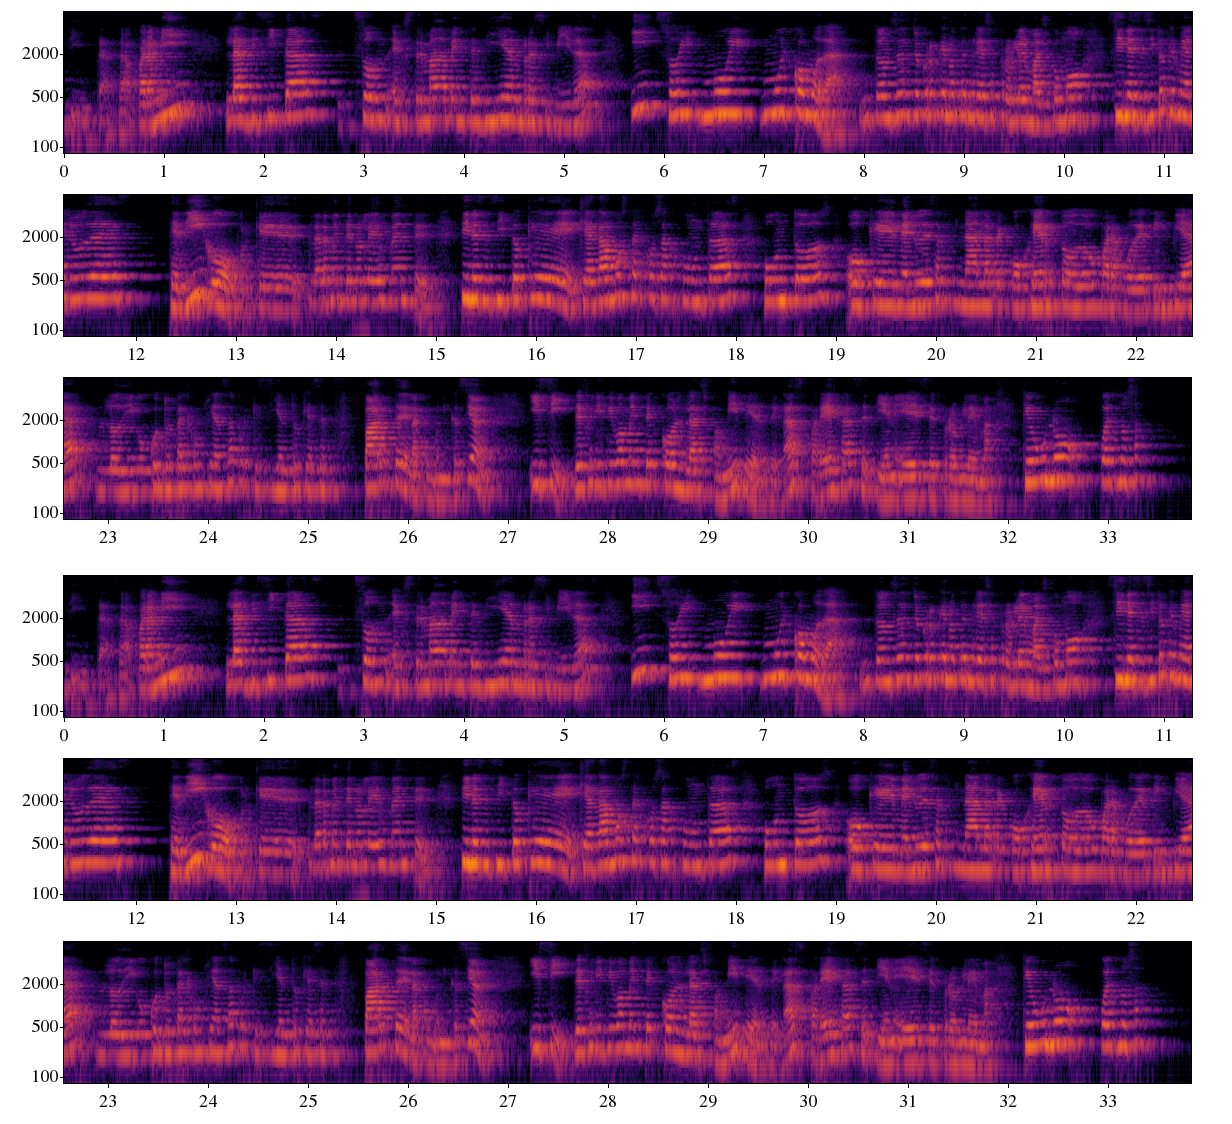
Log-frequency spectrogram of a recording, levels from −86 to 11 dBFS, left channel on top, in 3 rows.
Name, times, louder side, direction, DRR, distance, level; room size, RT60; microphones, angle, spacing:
voice 1, 0.0-1.3 1.6-2.5 3.0-5.3 5.7-11.9 12.3-25.2 25.6-26.8 27.2-33.3, equal, ahead, -1 dB, 0.3 m, -30 dB
3.3 x 2.1 x 2.4 m, 0.81 s
head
